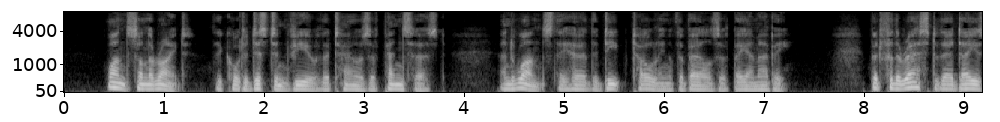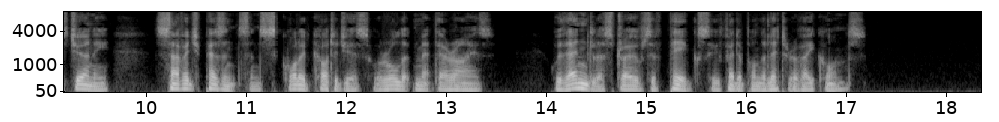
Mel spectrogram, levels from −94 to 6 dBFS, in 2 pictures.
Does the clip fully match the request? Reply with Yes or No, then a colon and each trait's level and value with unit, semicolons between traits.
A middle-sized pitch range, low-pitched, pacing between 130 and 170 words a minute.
No: average, 4.2 semitones; very low, 95 Hz; average, 190 wpm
